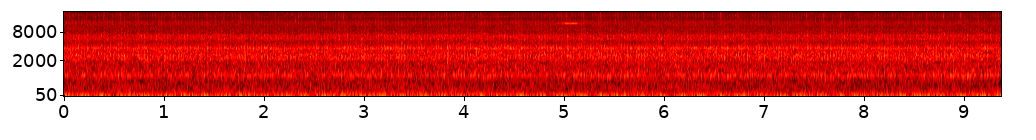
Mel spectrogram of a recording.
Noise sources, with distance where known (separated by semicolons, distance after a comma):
large-sounding engine, near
